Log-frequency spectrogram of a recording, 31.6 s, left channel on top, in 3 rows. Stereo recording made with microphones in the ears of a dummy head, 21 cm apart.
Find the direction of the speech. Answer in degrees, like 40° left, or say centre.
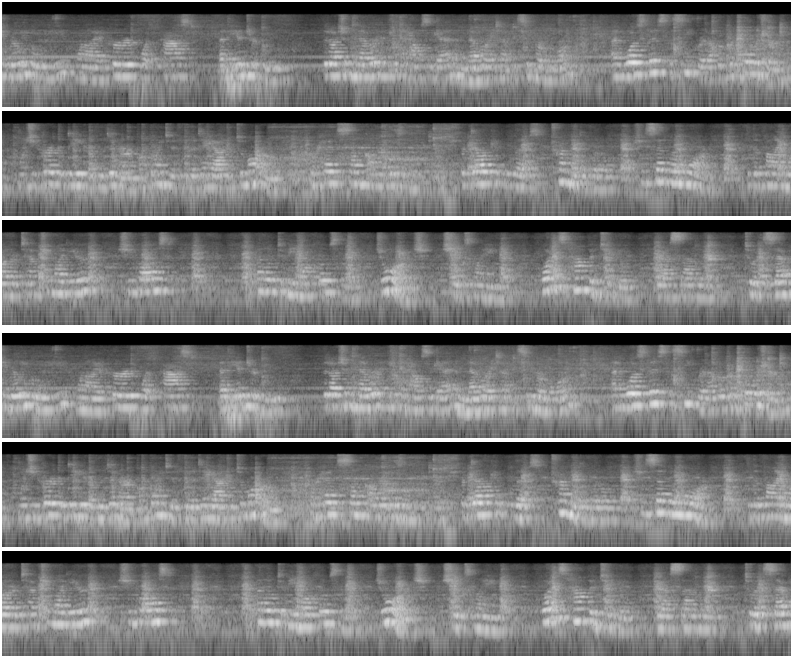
centre.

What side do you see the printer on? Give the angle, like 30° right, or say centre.
centre.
